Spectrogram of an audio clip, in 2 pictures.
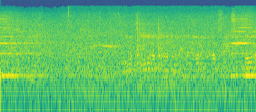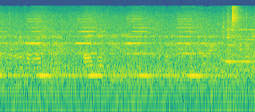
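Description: Track-cycling start-clock countdown beeps: one beep at ten seconds to go, then five short beeps a second apart, and a longer beep at zero as the start gate releases. The low murmur of an arena crowd runs underneath.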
